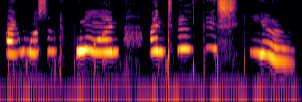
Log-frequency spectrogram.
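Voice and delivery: slow, soft, very high lamb voice; pleading lamb. A narrator's reading. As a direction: plead softly in a tiny high voice. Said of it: "pleaded the lamb".

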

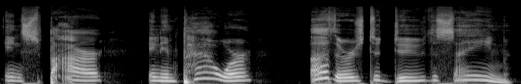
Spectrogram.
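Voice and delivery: high-pitched, driving sermon climax; fervent preaching. Real, not acted.

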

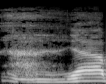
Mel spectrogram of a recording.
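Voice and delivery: usual speaking voice

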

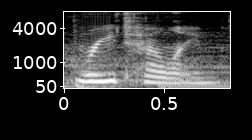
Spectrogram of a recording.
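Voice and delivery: plain reading voice

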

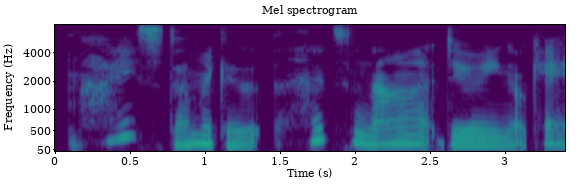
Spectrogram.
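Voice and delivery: very soft, whispered stomach complaint; acted hushed admission of feeling ill; queasy half-whisper. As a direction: whisper it like an imitated sick man. Retelling character with upset stomach.

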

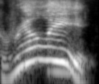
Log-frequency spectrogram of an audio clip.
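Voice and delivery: high, slow, drawn-out "really?"; amazed. Retold or imitated. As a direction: stretch it out in astonished disbelief. Amazed reaction to God.

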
